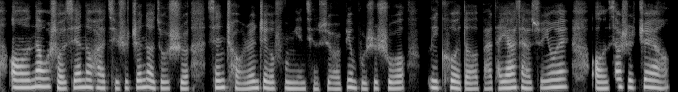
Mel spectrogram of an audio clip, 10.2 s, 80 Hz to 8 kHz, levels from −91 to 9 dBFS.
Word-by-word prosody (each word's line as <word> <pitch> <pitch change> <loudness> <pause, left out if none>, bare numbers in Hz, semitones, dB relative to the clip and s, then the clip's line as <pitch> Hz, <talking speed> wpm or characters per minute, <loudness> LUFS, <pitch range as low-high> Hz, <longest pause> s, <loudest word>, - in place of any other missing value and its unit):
呃， 225 -1 +6
那 255 +2 +6
我 250 0 +3
首 200 -6 +1
先 225 +3 +2
的 235 0 +4
话 220 -2 0
其 205 -1 -5
实 205 +1 -5
真 225 +2 +1
的 230 -3 +3
就 200 -1 -2
是 195 -1 -2 0.3
先 225 +1 +2
承 195 -6 -4
认 205 +3 +2
这 215 0 +1
个 195 -1 0
负 200 +1 -7
面 190 -1 -1
情 185 -1 -9
绪， 180 +2 -7
而 185 -1 -5
并 225 +2 -1
不 190 -2 -6
是 200 +1 -4
说 200 +1 -2 0.3
立 220 -2 0
刻 210 -1 +1
地 185 0 -3
把 195 0 -7
它 200 +1 -6
压 210 +1 +5
下 220 -4 -1
去， 210 +2 -4
因 225 +2 +2
为， 245 +1 +3 0.4
呃， 195 -1 +3
像 245 +4 0
是 230 -2 -1
这 240 +3 0
样 220 0 +1
210 Hz, 250 characters per minute, -22 LUFS, 195-225 Hz, 0.4 s, 呃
